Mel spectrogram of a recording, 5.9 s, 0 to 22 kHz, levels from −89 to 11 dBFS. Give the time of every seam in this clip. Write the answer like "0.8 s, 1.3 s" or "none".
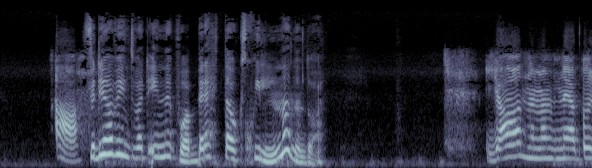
2.4 s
